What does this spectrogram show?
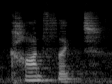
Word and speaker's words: conflict: Nouns typically first syllable, verbs second syllable, okay? Again, we've done this one before. Address. Address versus address. Address versus address. Conflict.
